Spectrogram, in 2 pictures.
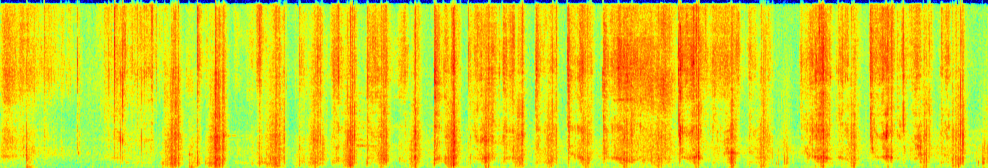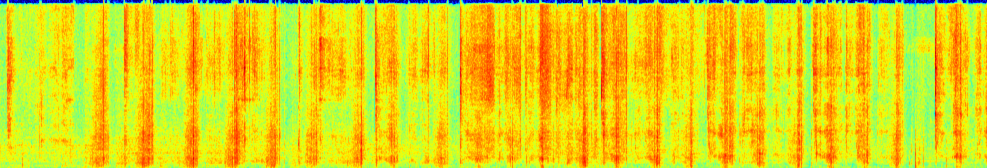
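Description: Crushed ice being bitten and chewed close to a clip-on microphone: a dense run of sharp, crisp crunches, several a second, throughout.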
